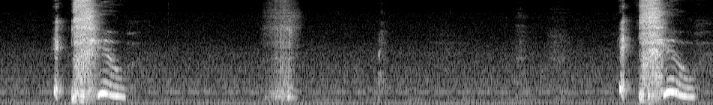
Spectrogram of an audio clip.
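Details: Person with allergy to flowers, Claritin worn off, constant runny nose and headache: two sharp, forceful sneezes with quick intakes and voiced trailing sound, a softer sniff between.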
